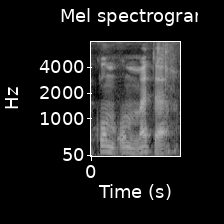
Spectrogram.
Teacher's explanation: Kemudian pada lafal kum ummata ada mim mati bertemu dengan hamzah, maka hukum tajwidnya yaitu izhar syafawi, yang dimana suara mimnya dibaca dengan jelas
